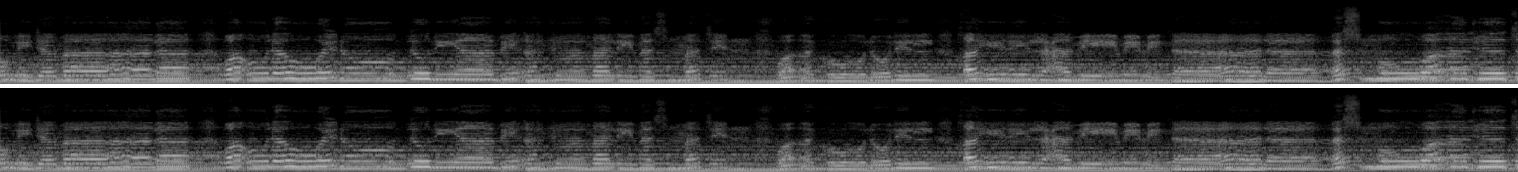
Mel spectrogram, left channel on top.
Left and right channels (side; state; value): both; identical; correlation 1.00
